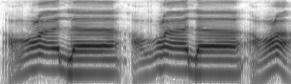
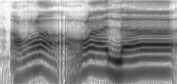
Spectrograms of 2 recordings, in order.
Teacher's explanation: আইনটা একটু চাপ দিয়ে বলতে হবে গলার মাঝখান থেকে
